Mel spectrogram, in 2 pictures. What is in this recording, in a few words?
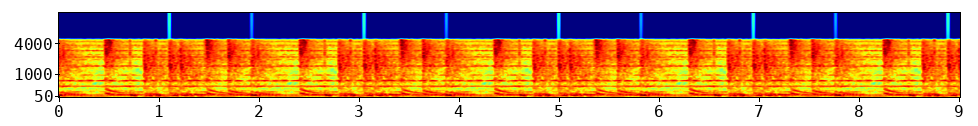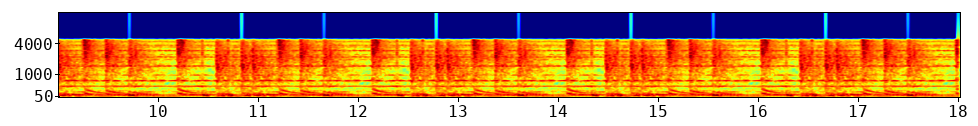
Tom Chord; amiga; The Town with No Name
